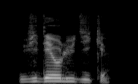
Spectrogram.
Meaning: videogaming
- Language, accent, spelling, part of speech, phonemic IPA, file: French, France, vidéoludique, adjective, /vi.de.ɔ.ly.dik/, LL-Q150 (fra)-vidéoludique.wav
